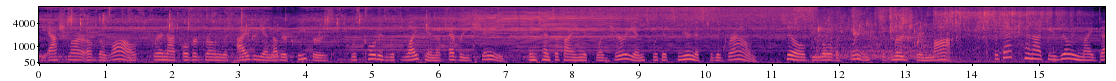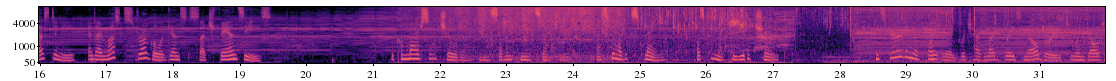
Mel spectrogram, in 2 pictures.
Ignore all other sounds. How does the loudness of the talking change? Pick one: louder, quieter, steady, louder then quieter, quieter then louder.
steady.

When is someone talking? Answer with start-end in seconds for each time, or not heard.
0.0-19.4, 21.2-27.3, 28.5-31.9.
